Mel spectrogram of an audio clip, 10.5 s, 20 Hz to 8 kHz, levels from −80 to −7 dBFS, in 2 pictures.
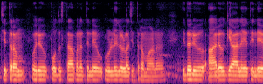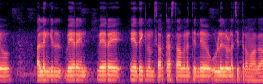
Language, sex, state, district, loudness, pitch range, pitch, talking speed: Malayalam, male, Kerala, Kollam, -18 LUFS, 110-120 Hz, 115 Hz, 95 wpm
